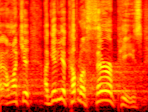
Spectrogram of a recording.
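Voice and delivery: ordinary delivery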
